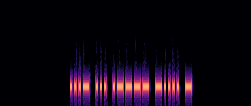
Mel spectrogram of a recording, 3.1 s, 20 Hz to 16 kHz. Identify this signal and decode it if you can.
Morse code, heard as a keyed tone, about 43 wpm, 700 Hz. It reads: VS16T
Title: Five Challenging Letter-Number Combinations 45wpm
